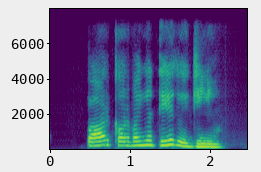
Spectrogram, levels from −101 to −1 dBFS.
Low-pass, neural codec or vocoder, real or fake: 7.2 kHz; codec, 16 kHz, 2 kbps, FreqCodec, smaller model; fake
